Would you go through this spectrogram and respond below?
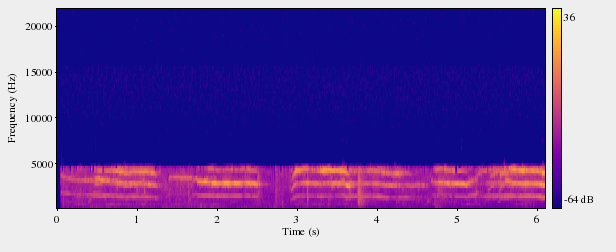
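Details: Kittens begging for food, giving a rapid run of high, strained meows with clear rising and falling tones, several voices overlapping, indoors.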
